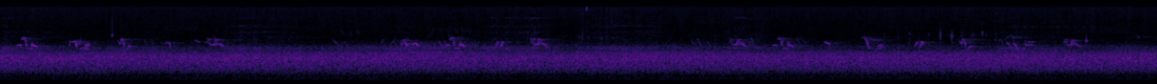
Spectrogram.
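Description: Faint, steady background hiss with many short, high chirps of small birds calling on and off throughout.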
